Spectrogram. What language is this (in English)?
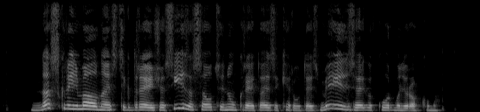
Latgalian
